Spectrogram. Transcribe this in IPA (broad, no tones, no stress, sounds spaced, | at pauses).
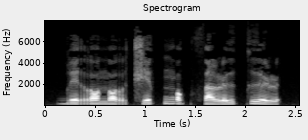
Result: b e r ɔ n ɔ r t͡ʃ e kʷ ŋ ɔ kʷ θ a ɭ ɨ k ɨ ɭ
